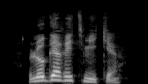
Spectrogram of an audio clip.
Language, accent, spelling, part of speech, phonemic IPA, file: French, France, logarithmique, adjective, /lɔ.ɡa.ʁit.mik/, LL-Q150 (fra)-logarithmique.wav
- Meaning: logarithmic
